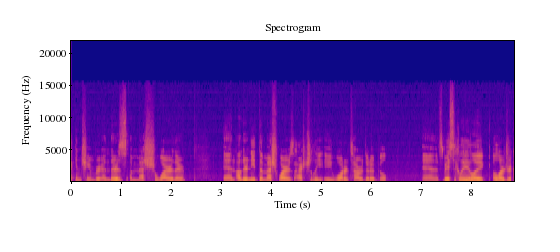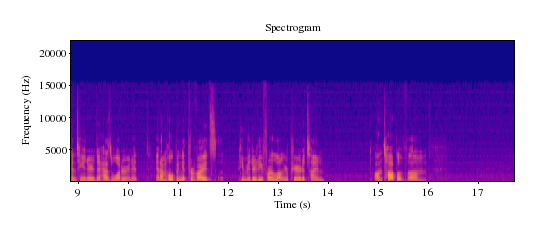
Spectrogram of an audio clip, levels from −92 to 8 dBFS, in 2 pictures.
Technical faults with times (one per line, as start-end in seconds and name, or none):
none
